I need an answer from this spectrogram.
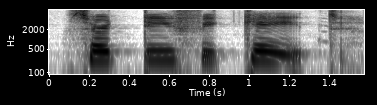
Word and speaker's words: certificate: So the common mistake people say is that certificate sometimes with the stress in the wrong place. Certificate. Certificate. Certificate. Certificate. So you should stress on the second syllable like certificate. Certificate.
